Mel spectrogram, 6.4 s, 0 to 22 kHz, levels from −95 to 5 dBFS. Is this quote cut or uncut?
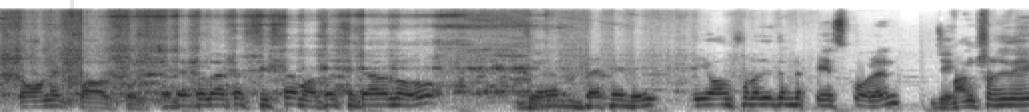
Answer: uncut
